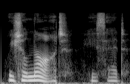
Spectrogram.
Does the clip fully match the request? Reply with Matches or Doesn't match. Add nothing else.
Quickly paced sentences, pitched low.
Doesn't match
